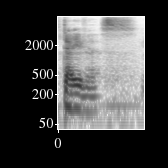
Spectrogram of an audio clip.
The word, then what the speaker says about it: Davies: Sometimes I do that because if you're English and your name is spelt Davies, it's usually pronounced Davis for some reason.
